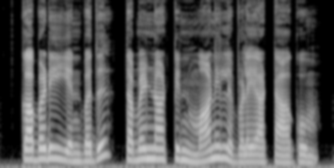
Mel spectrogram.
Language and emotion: Tamil, neutral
